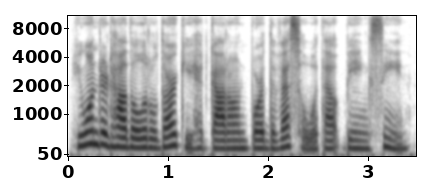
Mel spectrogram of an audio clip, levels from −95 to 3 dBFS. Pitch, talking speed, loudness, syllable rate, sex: 205 Hz, 260 wpm, -18 LUFS, 6.3 syllables/s, female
